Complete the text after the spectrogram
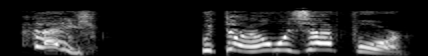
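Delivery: high, loud indignant splutter. A narrator's reading. Soaked photographer yelling up from the pool, indignant. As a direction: shout up from the pool, offended. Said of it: "came up sputtering and talking".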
